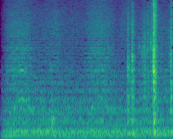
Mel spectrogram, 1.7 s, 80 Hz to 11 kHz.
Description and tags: Sound of a seet belt being buckled. Inside prospective. This sound has been recorded with an iPhone 4s and edited with gold wave.
seet, belt, seet-belt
